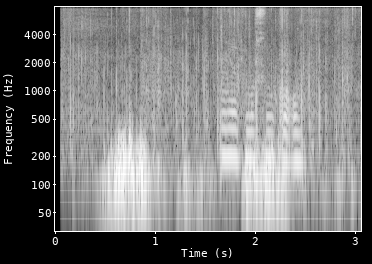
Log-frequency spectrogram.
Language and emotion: Russian, neutral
